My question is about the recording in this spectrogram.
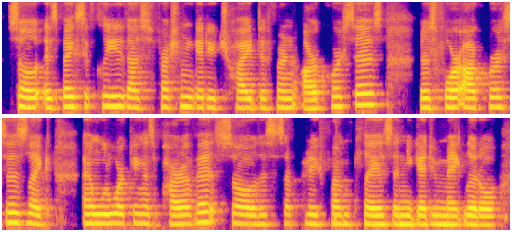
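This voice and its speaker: Young female student guide from China, casual, filler-heavy, monotone delivery. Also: medium pitch, normal speed. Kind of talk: informal campus tour narration.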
